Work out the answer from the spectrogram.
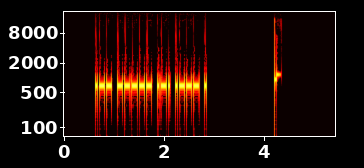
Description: Morse code, heard as a keyed tone, about 33 wpm, 700 Hz. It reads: W0RJE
